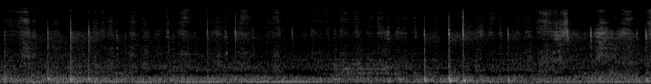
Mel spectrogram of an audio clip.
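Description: Chalk writing on a chalkboard: a run of short, irregular scratches and taps as letters are written.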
